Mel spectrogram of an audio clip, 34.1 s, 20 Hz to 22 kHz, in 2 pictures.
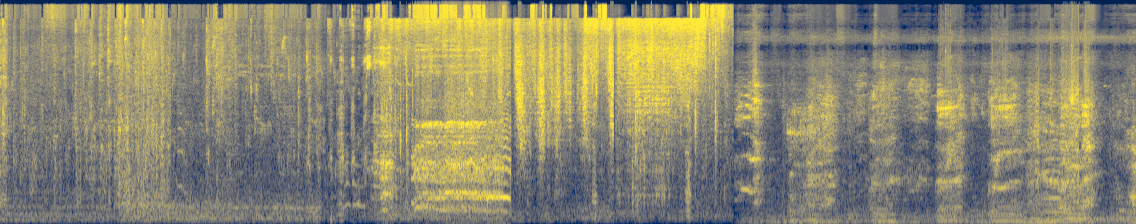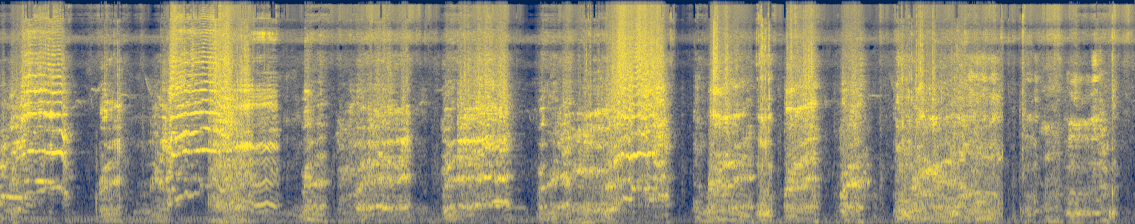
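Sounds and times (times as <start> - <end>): pigs squealing: 4.5 - 8.0, 10.2 - 34.0.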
